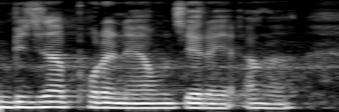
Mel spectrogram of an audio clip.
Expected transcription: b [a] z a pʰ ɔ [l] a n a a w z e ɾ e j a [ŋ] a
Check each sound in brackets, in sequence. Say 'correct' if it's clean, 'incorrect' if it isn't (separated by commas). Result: incorrect, incorrect, correct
